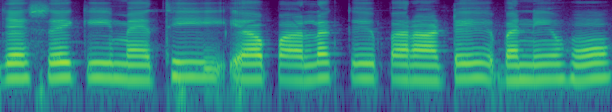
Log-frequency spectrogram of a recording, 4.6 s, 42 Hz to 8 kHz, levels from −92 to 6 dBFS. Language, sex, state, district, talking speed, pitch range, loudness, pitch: Hindi, female, Uttar Pradesh, Deoria, 115 wpm, 195-210 Hz, -17 LUFS, 200 Hz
